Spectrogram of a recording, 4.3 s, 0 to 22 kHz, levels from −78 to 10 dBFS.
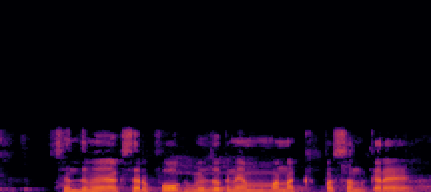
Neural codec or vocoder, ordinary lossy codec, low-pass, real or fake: none; Opus, 64 kbps; 7.2 kHz; real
